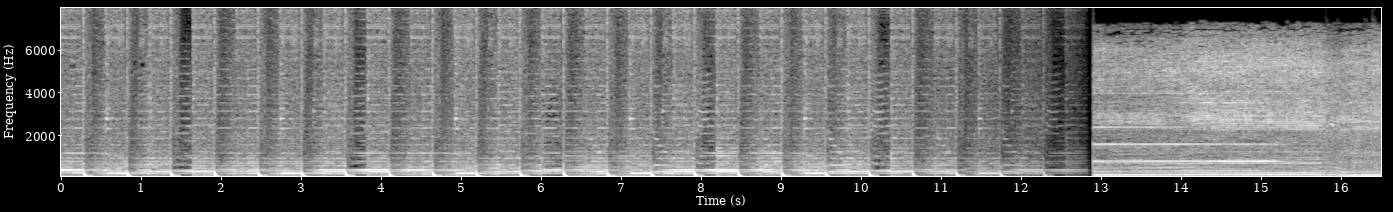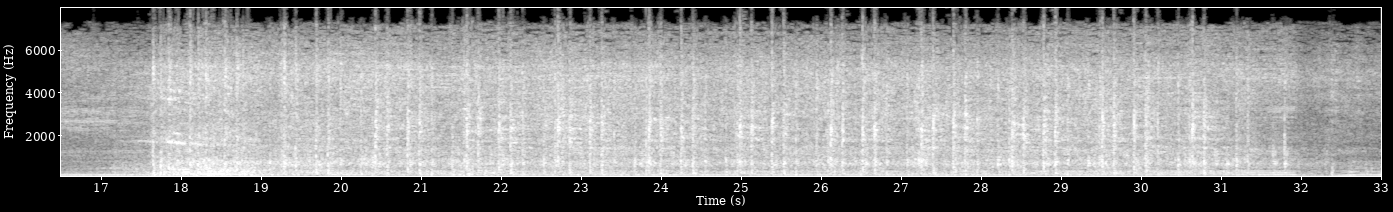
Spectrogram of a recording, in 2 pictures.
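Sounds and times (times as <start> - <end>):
low engine drone: 0.0 - 12.1, 12.8 - 33.0
rushing water spray: 16.3 - 33.0
train wheels clattering: 17.3 - 32.2.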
